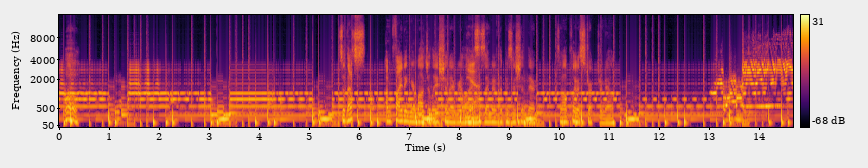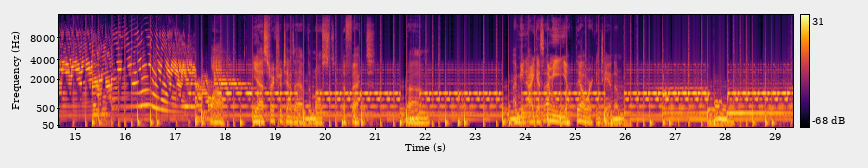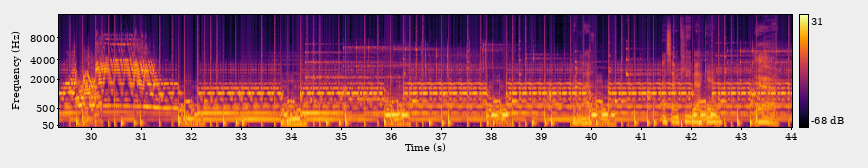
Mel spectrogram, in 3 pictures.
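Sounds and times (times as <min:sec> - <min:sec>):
ringing synthesizer tones: 0:07.6 - 0:08.8, 0:13.0 - 0:19.5, 0:28.4 - 0:33.2.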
